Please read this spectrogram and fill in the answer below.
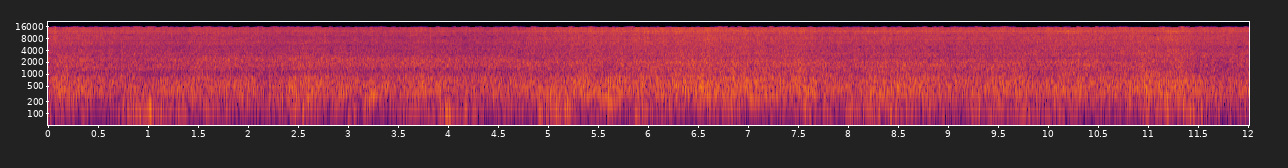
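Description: Steady rush of fast-flowing water churning along a concrete canal wall.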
